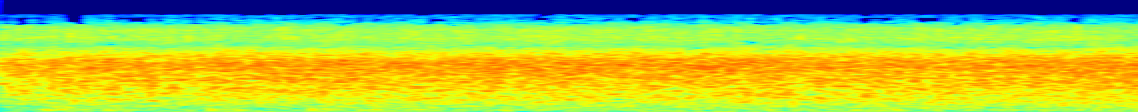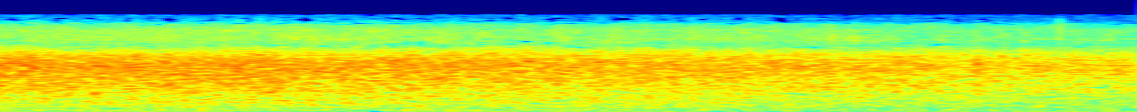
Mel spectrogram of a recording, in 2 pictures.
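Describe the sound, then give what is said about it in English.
A large audience at the Civic Auditorium in Oakland, California claps steadily in a dense, continuous wash of applause, loud and sustained for several seconds with no voices rising above it. “I just told our audience about my hazardous journey to Oakland, and they applauded.”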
